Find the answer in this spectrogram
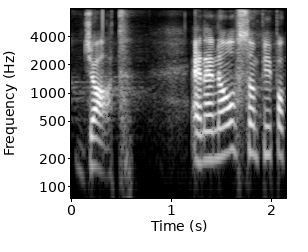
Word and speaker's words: JWT: is pronounced like the Greek letter Omega it's pronounced jot and I know some people call it jot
